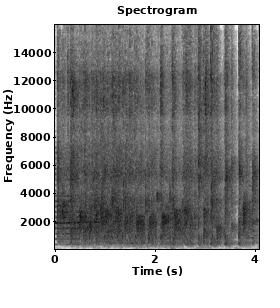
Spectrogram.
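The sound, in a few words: applause from a class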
